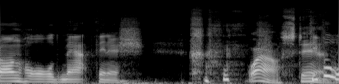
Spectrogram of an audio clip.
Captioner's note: chuckles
